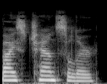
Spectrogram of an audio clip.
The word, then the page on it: vice chancellor: American English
